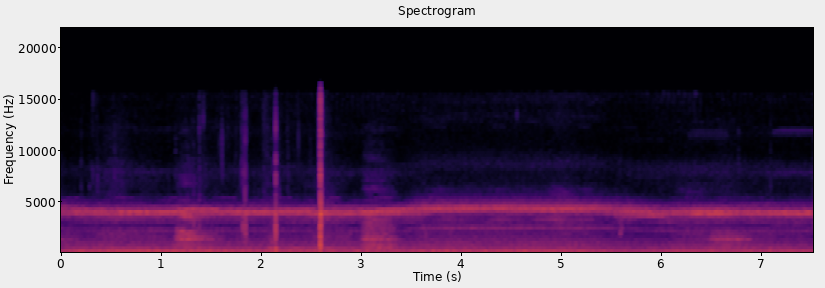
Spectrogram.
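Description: Crickets chirping in a steady, high-pitched drone over a low, steady hum. Two sharp clicks come a little past two seconds in, the second one the loudest sound here.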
